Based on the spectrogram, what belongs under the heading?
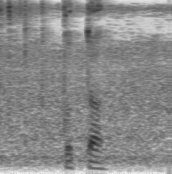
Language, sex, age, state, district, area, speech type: Dogri, male, 18-30, Jammu and Kashmir, Kathua, rural, read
